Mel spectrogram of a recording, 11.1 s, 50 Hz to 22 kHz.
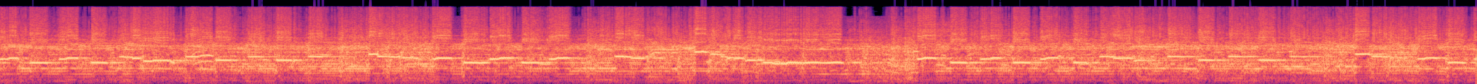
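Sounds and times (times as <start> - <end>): live band music: 0.0 - 11.0.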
